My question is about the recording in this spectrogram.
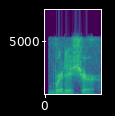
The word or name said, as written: Britisher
